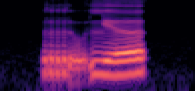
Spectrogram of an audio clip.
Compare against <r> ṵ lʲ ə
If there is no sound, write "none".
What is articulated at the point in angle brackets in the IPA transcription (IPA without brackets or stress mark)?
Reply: r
